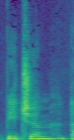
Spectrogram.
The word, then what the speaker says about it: Beauchamp: Anyways, it's spelled like Beauchamp, whatever. – Beauchamp? – Beauchamp. – Or Beecham. It is pronounced in Outlander.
